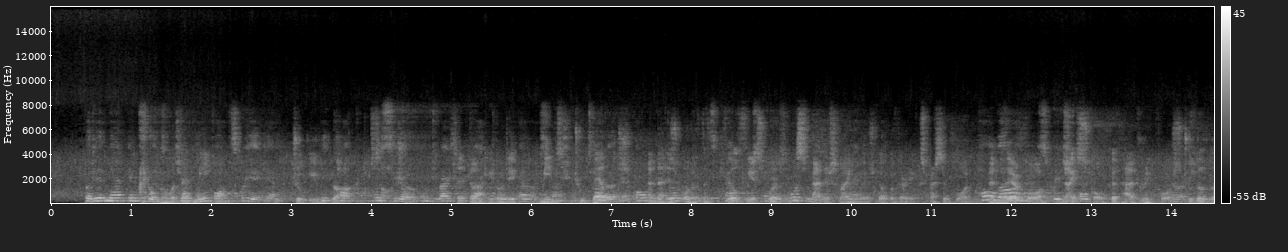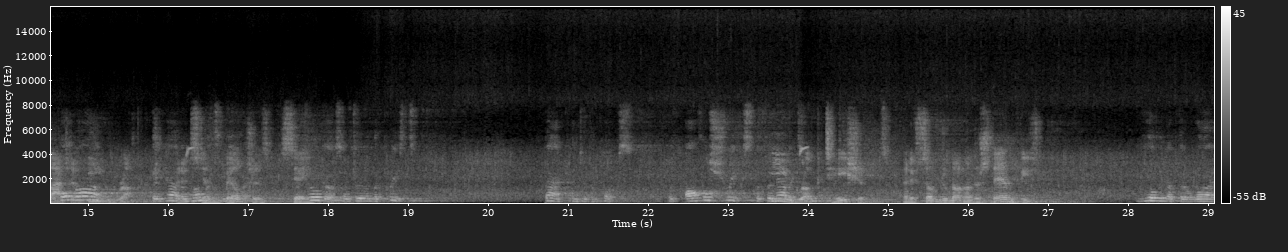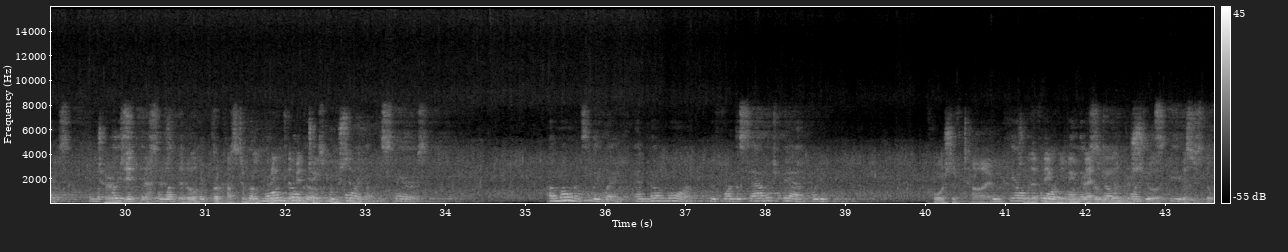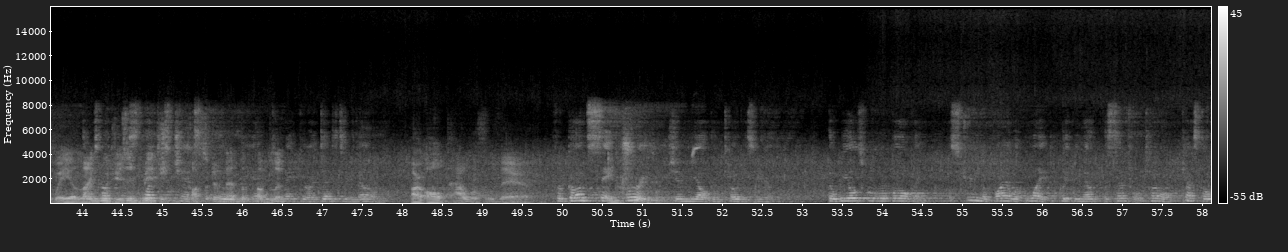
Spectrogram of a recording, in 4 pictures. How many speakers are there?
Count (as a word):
two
